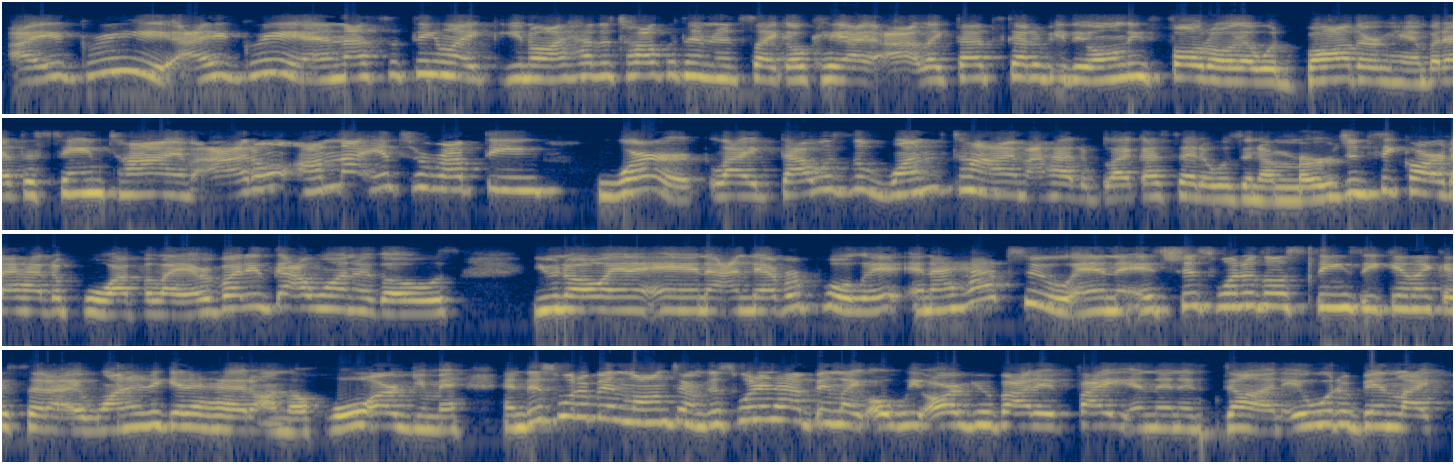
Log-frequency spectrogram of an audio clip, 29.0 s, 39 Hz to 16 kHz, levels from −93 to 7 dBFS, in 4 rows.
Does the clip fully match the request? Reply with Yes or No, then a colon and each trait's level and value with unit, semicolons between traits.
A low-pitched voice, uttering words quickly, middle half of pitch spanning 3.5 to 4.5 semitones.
No: very high, 270 Hz; fast, 280 wpm; average, 3.9 semitones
